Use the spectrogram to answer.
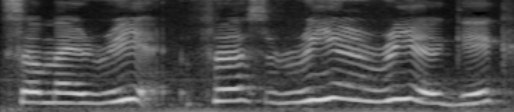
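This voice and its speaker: There is noticeable background noise as a woman speaks at a very slow pace. Her pitch is high, and she has a German accent. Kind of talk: casual talk to camera. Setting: home recording, low-quality equipment.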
